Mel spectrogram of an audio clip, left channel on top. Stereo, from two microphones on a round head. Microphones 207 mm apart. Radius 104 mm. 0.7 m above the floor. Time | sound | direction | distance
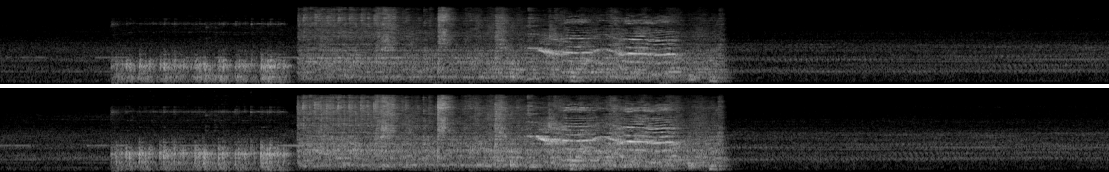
1.1 | boiling | 50° right (ahead or behind) | 1.3 m
3.0 | a baby crying | 70° right (ahead or behind) | 0.8 m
